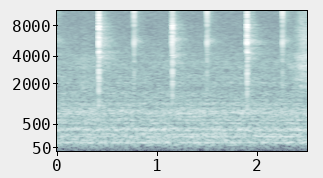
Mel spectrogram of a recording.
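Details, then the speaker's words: 1975 Triumph TR6 J-type overdrive solenoid, bench-tested after cooling from boiling water: crisp light clicks about three per second as the plunger moves freely again; it sticks open when hot, so overdrive works cold but fails warm. "so the thing is when it got stuck it got stuck in that direction which means it got stuck open now it works just fine"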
